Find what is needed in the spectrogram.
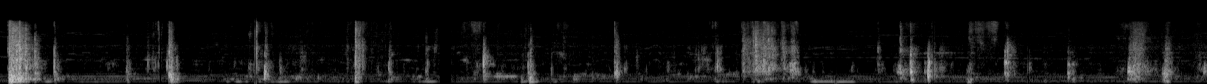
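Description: Hands opening a shrink-wrapped box of trading cards: the plastic wrap crinkles in a few short stretches, and the foil card packs are taken out and stacked on a wooden desk with a string of light taps and knocks.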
